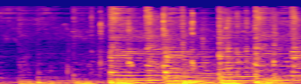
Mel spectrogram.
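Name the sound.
Arabian stallion horse neighing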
